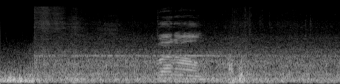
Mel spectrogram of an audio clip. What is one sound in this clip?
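Another young man laughs.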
